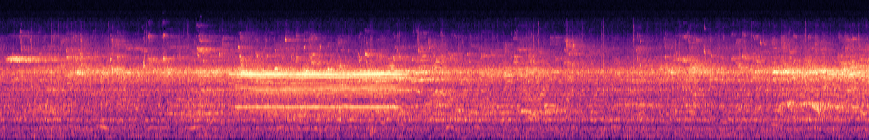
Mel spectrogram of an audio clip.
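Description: Basketballs bouncing on a hardwood gym floor amid the voices of players and spectators in a large gym hall. About five seconds in, a steady held tone sounds for roughly three seconds.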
